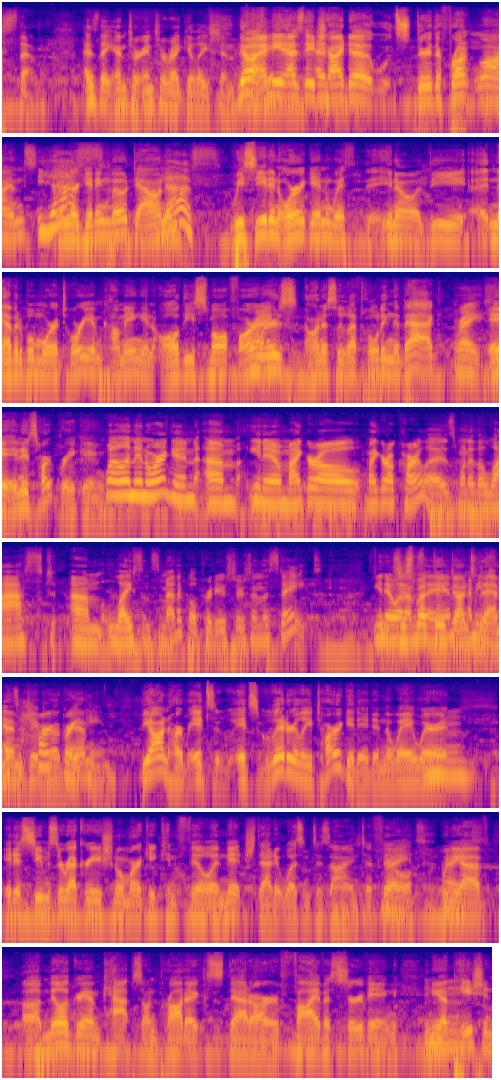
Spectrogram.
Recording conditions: busy venue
